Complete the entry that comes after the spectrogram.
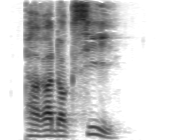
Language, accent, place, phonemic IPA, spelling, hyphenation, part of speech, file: German, Germany, Berlin, /paʁadɔˈksiː/, Paradoxie, Pa‧ra‧do‧xie, noun, De-Paradoxie.ogg
- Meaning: paradox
